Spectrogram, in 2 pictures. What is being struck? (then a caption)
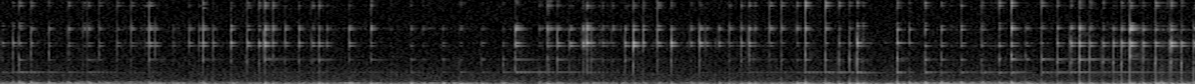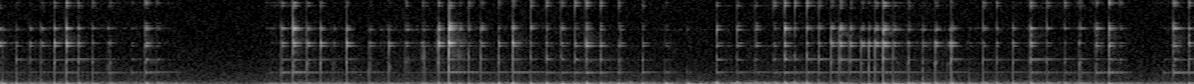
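Small ribbed glass dish. Long acrylic nail tips of one hand tap rapidly on a small, empty, clear, iridescent, ribbed glass shell-shaped dish. The taps give a quick stream of bright, high clinks with steady glassy ringing tones over a soft low thump, each one dying away almost at once. A short pause near the middle interrupts the tapping before it resumes.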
